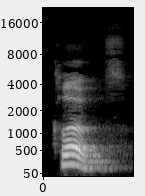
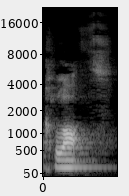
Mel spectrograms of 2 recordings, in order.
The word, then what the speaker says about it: clothes: Clothes. But what's silent here? Well, first of all, this word is not cloths. When we say clothes, the TH in the middle can often be silent.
